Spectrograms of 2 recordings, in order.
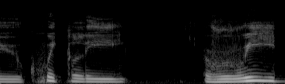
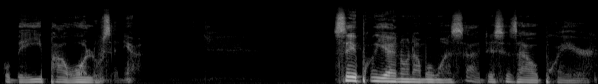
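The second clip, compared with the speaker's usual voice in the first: prayer; 4 semitones lower than usual. Real, not acted. Leads a bilingual prayer.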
